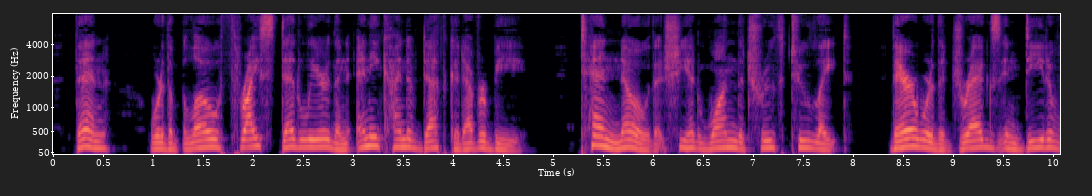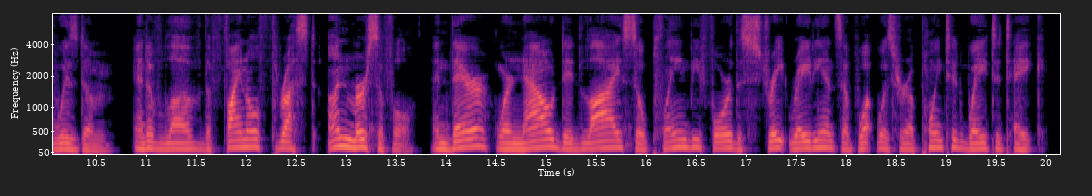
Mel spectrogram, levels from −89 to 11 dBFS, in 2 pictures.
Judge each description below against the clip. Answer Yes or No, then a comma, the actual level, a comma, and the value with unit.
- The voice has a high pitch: No, medium, 140 Hz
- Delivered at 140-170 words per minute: No, average, 180 wpm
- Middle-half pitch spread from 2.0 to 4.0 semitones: No, average, 4.4 semitones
